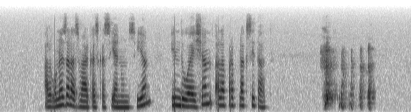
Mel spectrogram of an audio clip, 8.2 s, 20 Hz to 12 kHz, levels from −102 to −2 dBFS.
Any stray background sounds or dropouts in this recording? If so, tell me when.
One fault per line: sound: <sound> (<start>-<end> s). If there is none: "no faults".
sound: laugh (6.4-7.5 s)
